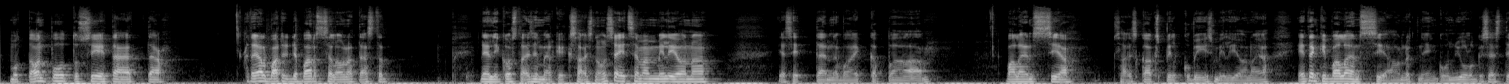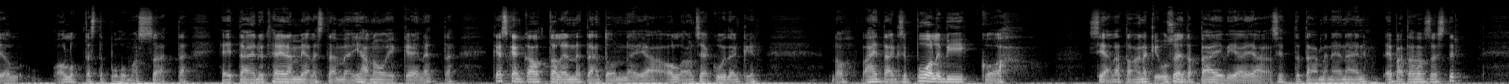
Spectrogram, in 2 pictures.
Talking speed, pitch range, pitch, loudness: 135 wpm, 105-125 Hz, 115 Hz, -22 LUFS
